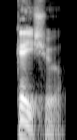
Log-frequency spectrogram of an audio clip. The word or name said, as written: queixo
